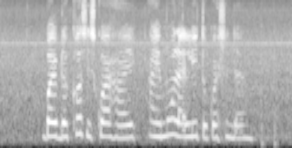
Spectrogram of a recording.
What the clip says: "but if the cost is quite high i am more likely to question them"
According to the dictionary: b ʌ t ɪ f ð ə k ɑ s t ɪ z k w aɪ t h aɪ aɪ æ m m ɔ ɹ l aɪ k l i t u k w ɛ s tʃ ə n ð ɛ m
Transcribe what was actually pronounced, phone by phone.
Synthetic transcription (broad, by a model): b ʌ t ɪ f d ə k ɑ s ɪ s k w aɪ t h aɪ aɪ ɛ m m ɔ l aɪ k l i t u k w ɛ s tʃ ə n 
